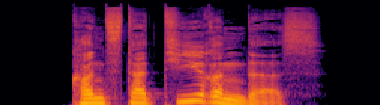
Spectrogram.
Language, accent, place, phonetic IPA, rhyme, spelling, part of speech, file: German, Germany, Berlin, [kɔnstaˈtiːʁəndəs], -iːʁəndəs, konstatierendes, adjective, De-konstatierendes.ogg
- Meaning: strong/mixed nominative/accusative neuter singular of konstatierend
